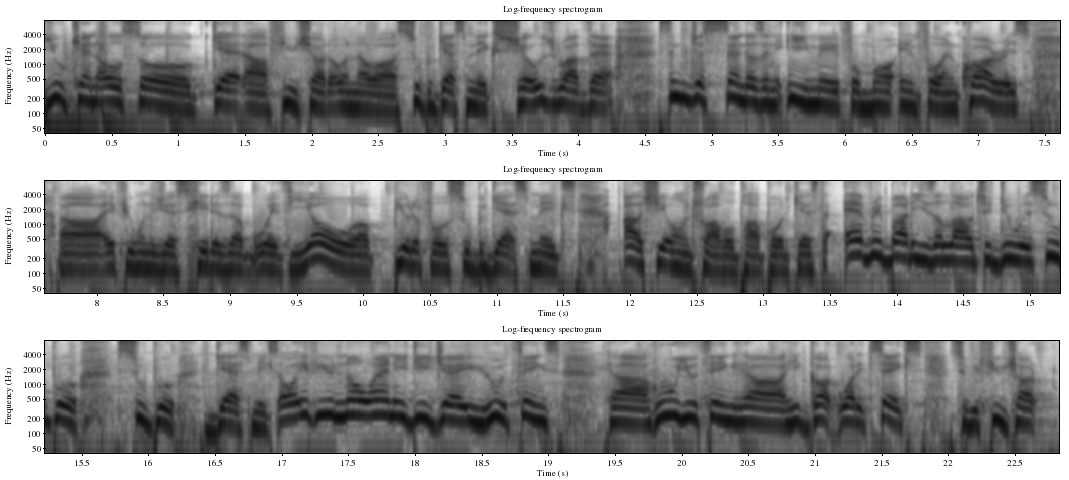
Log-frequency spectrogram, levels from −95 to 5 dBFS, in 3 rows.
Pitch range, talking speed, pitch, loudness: 135-190 Hz, 200 wpm, 160 Hz, -11 LUFS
